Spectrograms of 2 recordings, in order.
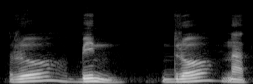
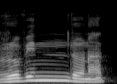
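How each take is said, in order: First: রবীন্দ্রনাথ slowly split into four beats; রবীন্দ্রনাথ broken into four slow syllables. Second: Said in the usual way. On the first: Shown as a demonstration. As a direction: draw out রবীন্দ্রনাথ one syllable at a time, very slow. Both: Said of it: "চারটে অক্ষর আছে".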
